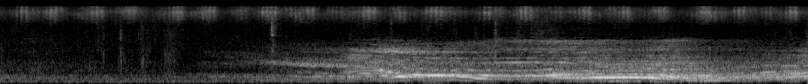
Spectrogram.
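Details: Poland, 2020 rut season: after a few seconds of quiet knocks, a red deer lets out a long, swelling roar that climbs in loudness and wavers in pitch before tailing off.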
